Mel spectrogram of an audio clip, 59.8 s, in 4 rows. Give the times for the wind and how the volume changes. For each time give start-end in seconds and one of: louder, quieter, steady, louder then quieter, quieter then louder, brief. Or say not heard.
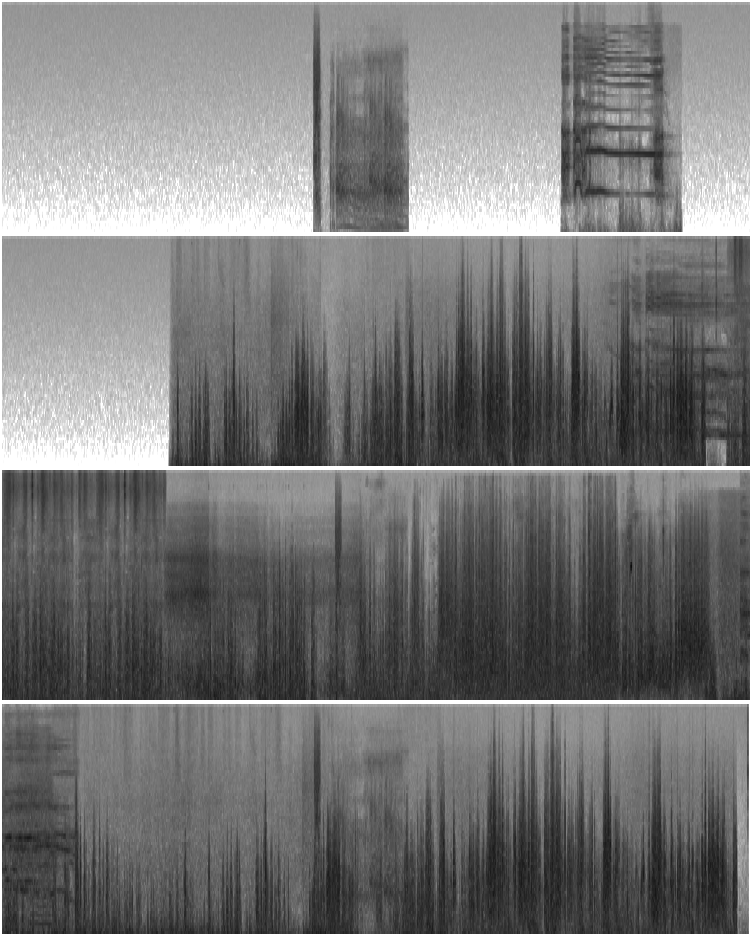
18.3-59.7 steady.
